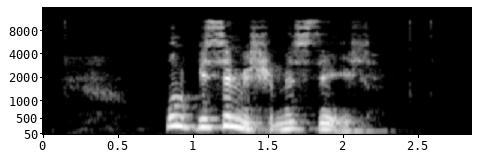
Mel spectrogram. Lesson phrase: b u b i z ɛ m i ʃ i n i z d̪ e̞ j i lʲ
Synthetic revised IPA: b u b i z i m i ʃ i m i z d̪ e̞ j i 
